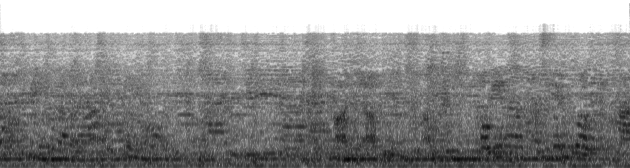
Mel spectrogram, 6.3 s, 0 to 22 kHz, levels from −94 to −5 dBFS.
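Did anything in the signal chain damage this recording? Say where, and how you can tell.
Yes, at the codec stage. The damage is likely transcoding between lossy codecs: the audio seems to have been encoded at a low bitrate several times over, with the artefacts of one codec stacked on another. Throughout the clip the top end is cut off. The different codecs' artefacts are heard together. The mix of codec signatures fits an AAC-to-Vorbis-to-Opus chain at roughly 32 to 36 kbit/s, with the narrowest band limit surviving every generation.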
